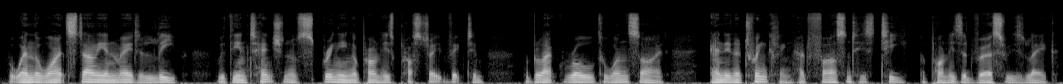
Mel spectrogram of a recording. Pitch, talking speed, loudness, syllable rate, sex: 100 Hz, 195 wpm, -19 LUFS, 5.7 syllables/s, male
